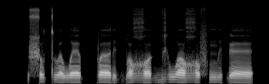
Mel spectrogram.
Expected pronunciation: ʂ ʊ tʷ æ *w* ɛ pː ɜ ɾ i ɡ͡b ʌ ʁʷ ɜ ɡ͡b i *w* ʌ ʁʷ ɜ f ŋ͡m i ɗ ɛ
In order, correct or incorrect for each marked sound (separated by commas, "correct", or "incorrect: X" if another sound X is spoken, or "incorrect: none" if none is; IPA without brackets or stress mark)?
correct, correct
